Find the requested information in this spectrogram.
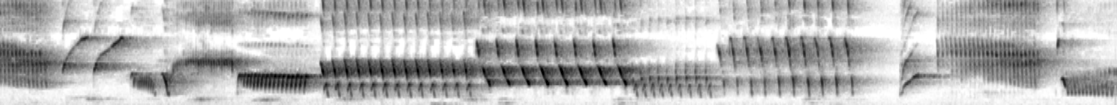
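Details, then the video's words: Vigorous canary song with long rolls: varied whistles and sweeping notes, then several rapid trills in a row, each at a different pitch, followed by further sharp whistled sweeps. "Kenari GACOR PANJANG"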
